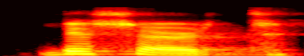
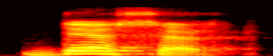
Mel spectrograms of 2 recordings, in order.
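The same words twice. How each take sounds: First: "Dessert" as de-SERT, second e stressed; second-syllable stress. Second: "Desert" as DE-sert, high first e; first-syllable stress. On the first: Teacher explaining where the accent falls, "Dessert" stressed on second syllable. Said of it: "va en la segunda E". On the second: Teacher explaining where the accent falls, "Desert" stressed up front. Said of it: "el acento va como en la primera E". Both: Shown as a demonstration.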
